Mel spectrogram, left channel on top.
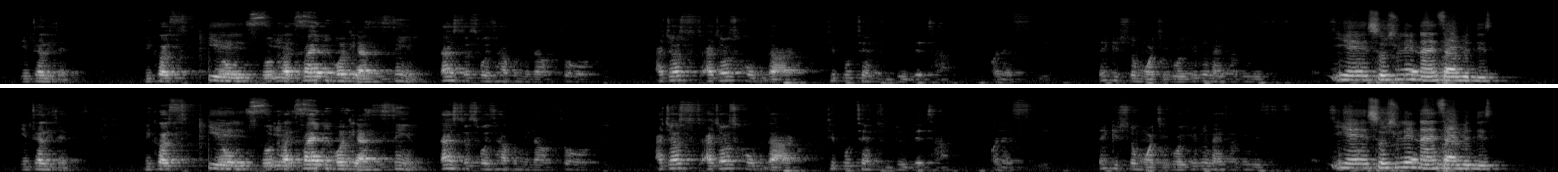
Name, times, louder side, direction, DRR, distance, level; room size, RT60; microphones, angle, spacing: voice 1, 0.2-0.7 1.5-1.9 2.2-5.9 6.6-8.1 8.4-9.2 9.9-10.1 11.0-12.6 14.1-14.2, equal, 60° right, 1.7 m, -29 dB
voice 2, 2.1-2.5 2.7-2.9 13.3-14.9, left 1 dB, 25° right, 5.2 m, -24 dB
20.5 x 8.7 x 5.1 m
head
